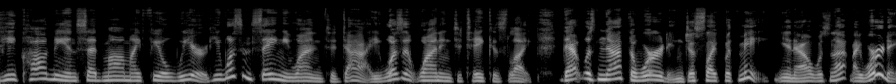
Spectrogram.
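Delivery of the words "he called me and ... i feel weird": ordinary delivery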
